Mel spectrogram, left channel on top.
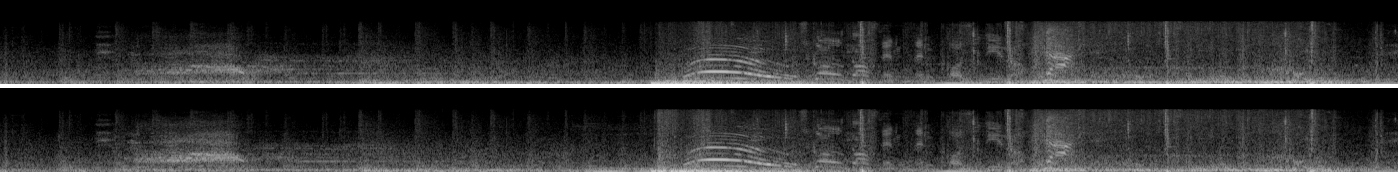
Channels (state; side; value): normal; both; correlation 0.77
